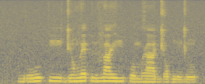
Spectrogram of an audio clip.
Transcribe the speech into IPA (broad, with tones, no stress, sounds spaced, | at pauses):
ɡ͡b u˨ w u˦˨ k iː˦˨ d͡ʒ ɔ̃˧ v ɛ˦ ɓ ɨ˨˦ v a˦ ɣ iː˦ p oː˧ m ɣ aː˧ d͡ʒ ɔ˨˦ b ĩ˨ d͡ʒ ũ˨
